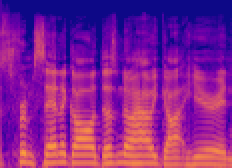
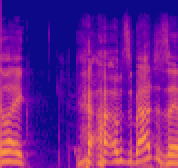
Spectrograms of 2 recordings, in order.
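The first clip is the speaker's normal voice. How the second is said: normal talking voice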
